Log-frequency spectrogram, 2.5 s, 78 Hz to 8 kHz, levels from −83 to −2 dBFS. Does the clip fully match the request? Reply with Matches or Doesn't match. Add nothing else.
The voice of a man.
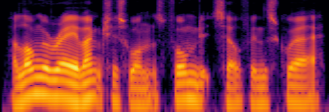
Matches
